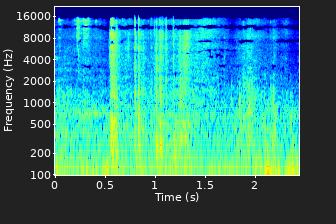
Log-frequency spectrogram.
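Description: Faint handling noise: a few light clicks and jingles from keys on a lanyard carried in the hand, with soft rustling of clothing.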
